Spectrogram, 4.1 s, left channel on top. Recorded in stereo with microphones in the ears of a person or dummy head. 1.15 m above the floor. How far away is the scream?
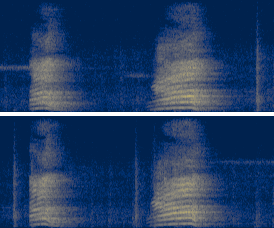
About 5 m.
